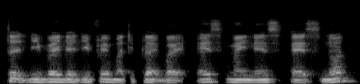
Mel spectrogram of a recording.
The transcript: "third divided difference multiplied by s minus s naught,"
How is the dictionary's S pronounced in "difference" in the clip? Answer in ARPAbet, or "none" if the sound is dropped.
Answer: none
